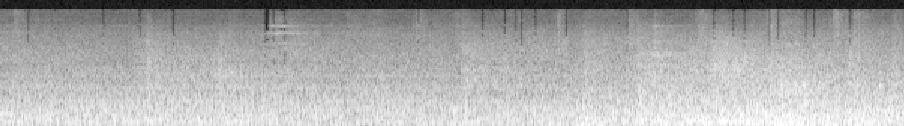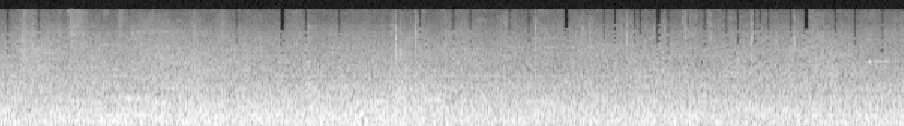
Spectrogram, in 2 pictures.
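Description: A crowd murmurs softly in a large echoing hall.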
